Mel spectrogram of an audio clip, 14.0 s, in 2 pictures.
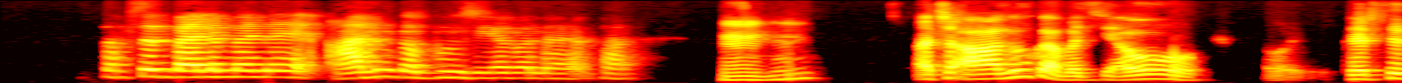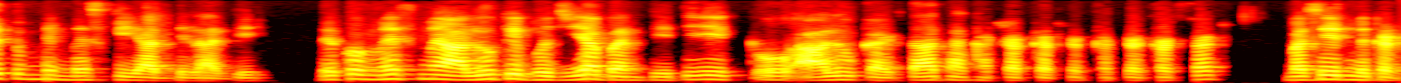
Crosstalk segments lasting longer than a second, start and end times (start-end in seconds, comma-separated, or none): none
